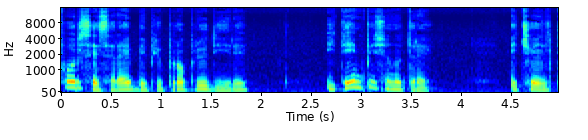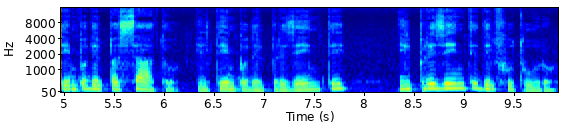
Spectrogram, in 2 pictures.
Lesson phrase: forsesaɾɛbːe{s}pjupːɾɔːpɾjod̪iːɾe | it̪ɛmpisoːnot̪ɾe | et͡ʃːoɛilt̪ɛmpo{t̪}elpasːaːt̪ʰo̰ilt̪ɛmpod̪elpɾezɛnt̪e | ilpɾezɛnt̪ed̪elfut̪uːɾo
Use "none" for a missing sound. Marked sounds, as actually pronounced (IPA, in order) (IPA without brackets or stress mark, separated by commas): none, d̪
